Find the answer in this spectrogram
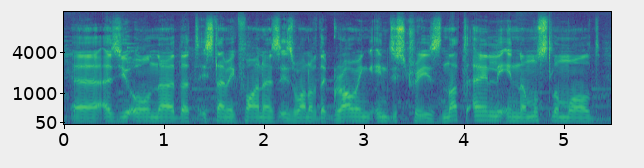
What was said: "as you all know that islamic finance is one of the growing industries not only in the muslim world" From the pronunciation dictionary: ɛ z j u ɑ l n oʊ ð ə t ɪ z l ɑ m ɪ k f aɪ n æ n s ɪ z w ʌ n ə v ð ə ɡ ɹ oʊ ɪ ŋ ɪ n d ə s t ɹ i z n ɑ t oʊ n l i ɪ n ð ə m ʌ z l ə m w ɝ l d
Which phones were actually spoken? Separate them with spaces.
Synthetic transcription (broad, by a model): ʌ z j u ɑ l n oʊ ð ə t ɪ s l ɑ m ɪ k f aɪ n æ n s ɪ z w ʌ n ə v ð ə ɡ ɹ oʊ ɪ ŋ ɪ n d ə s t ɹ i z n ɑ t oʊ n l i ɪ n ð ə m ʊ s l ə m w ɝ l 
